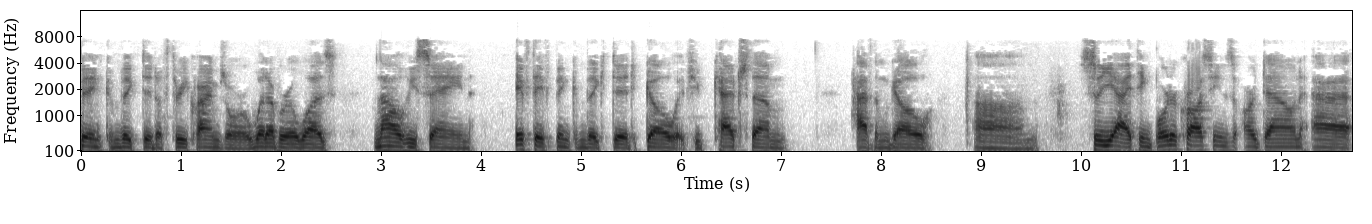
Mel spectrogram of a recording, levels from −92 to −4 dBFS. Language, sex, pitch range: English, male, 85-110 Hz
